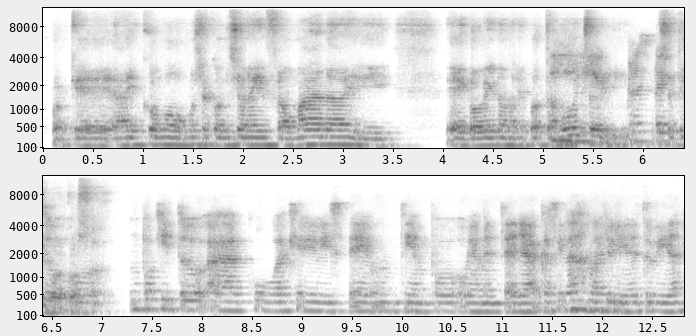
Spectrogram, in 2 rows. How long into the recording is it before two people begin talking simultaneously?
5.1 s

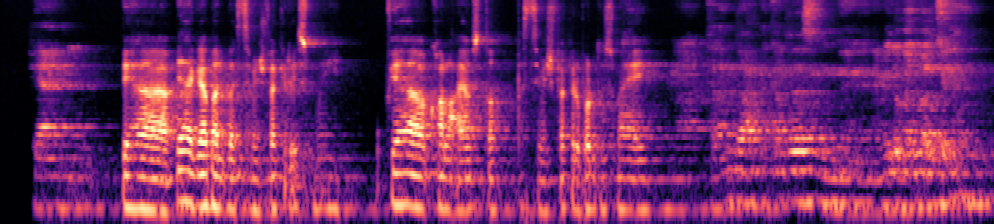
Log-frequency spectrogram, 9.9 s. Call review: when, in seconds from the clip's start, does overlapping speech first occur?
none

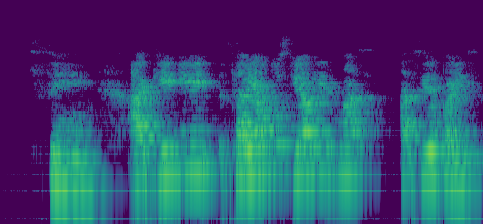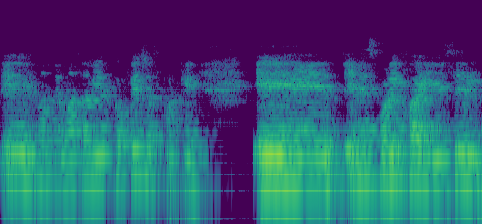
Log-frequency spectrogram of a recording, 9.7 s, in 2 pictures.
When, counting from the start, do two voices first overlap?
none

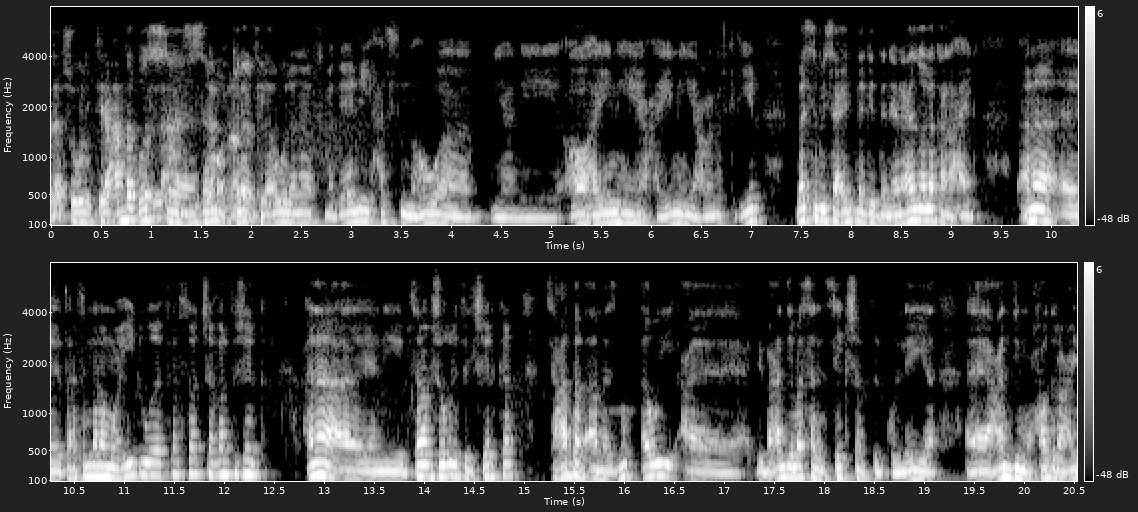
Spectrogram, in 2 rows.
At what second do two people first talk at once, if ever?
0.9 s

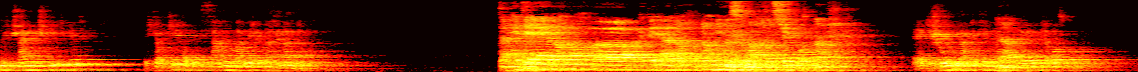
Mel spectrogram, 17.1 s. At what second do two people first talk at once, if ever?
10.8 s

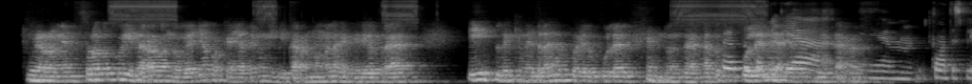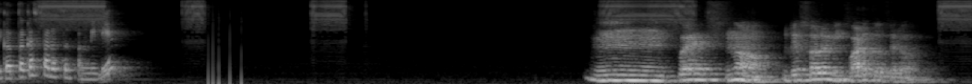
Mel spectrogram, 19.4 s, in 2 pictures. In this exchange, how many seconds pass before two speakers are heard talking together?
7.2 s

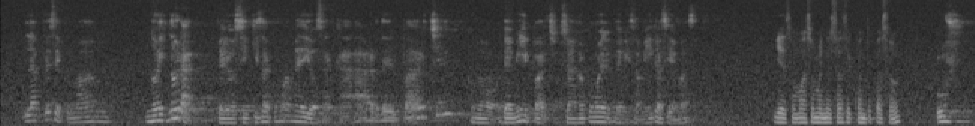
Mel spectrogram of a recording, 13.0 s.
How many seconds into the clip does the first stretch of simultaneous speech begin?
none

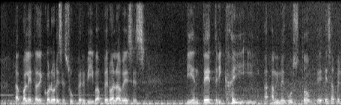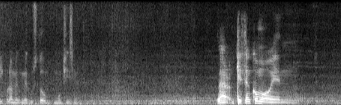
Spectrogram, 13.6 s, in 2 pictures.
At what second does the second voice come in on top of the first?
none

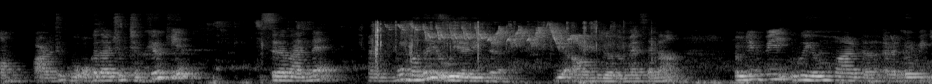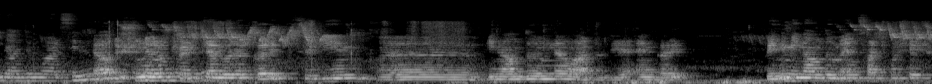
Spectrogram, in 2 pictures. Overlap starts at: 10.2 s

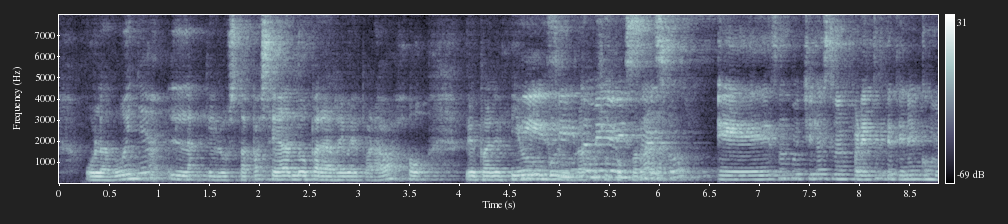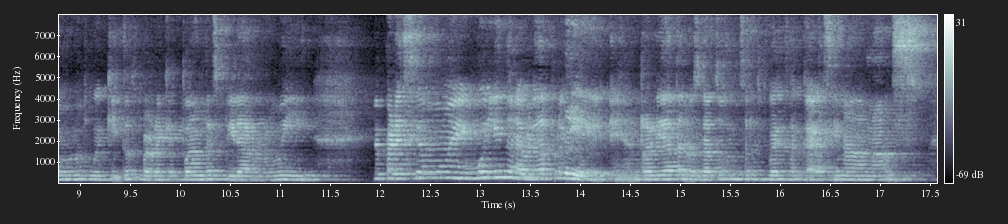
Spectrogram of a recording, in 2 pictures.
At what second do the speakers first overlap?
4.6 s

